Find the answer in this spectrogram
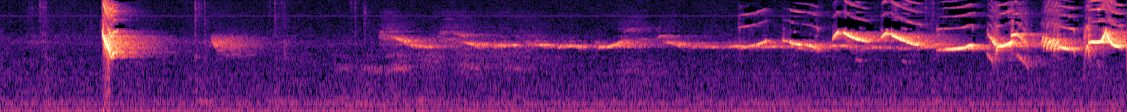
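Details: A picolette, the chestnut-bellied seed finch, performing the rare Matiti song style of French Guiana: a sharp note, a long thin whistle drawn out and gently falling, then a rising run of quick warbled phrases.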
